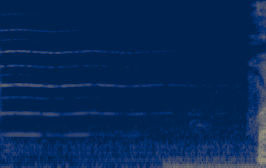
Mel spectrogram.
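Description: A pause in the track: a faint held note fades out in the first half-second, leaving near silence with a faint low hum, and a voice exclaims 'What?' right at the end.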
